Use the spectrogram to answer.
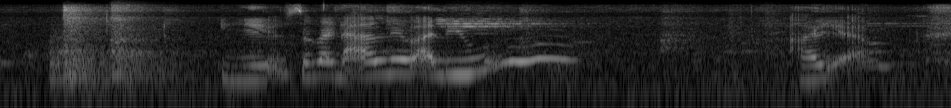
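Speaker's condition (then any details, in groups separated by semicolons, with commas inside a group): No condition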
